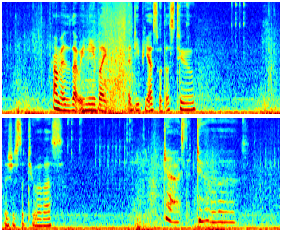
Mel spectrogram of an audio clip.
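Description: A young woman speaks into a close microphone with animation.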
